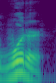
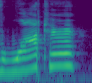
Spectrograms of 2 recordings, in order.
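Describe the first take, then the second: First: It is said in a New Jersey accent. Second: It is said in a non-Jersey accent. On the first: This is how people back home say it. "like we say water in New Jersey" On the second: This is how people over there say it. "Over there, they're like"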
